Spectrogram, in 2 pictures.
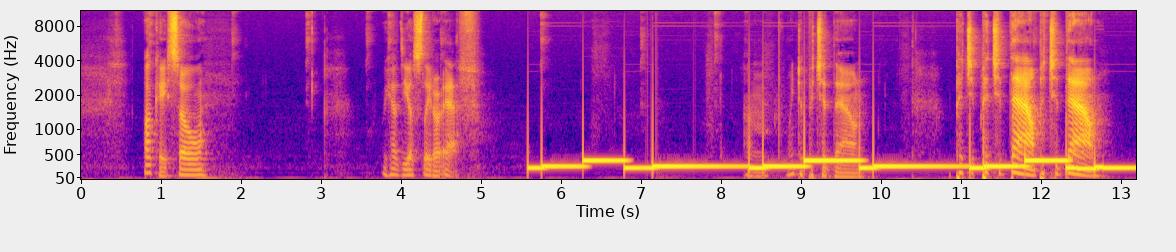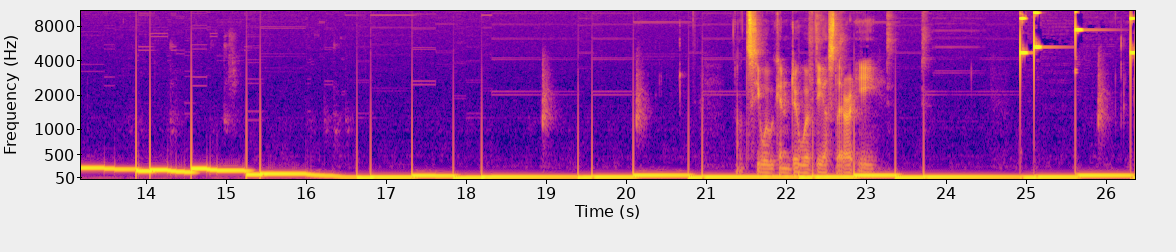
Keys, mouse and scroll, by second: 0.4 click, 1.9-3.0 drag, 3.6 click, 4.5-5.9 drag, 7.0-8.1 drag, 11.9 click, 12.4-13.0 scroll down 4, 13.5-15.4 scroll down 10, 16.0-16.7 scroll down 2, 17.6 scroll down 2, 18.0-18.5 scroll up 4, 22.3 click, 22.7 click, 23.7-26.3 drag.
